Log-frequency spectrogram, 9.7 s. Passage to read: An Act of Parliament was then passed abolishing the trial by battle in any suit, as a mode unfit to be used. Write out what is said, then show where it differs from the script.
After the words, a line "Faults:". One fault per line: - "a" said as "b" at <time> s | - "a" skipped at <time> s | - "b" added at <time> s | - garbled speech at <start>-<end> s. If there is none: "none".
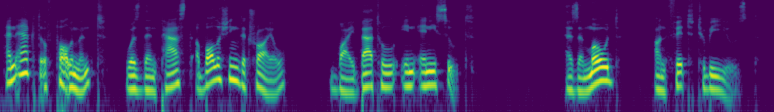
An Act of Parliament was then passed abolishing the trial by battle in any suit, as a mode unfit to be used.
Faults:
none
